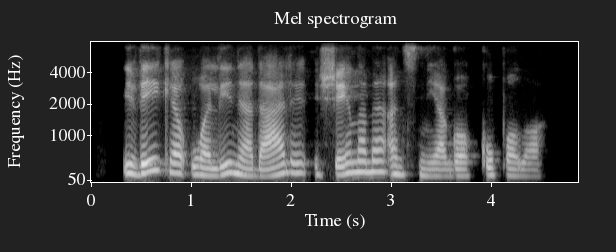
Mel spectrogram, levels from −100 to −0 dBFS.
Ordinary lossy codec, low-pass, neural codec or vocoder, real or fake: Opus, 24 kbps; 7.2 kHz; none; real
